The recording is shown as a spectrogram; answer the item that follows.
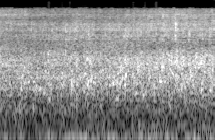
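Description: A river near Blackwater Falls, West Virginia, rushes in a steady, even wash of flowing water, close by and continuous, with no voices.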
